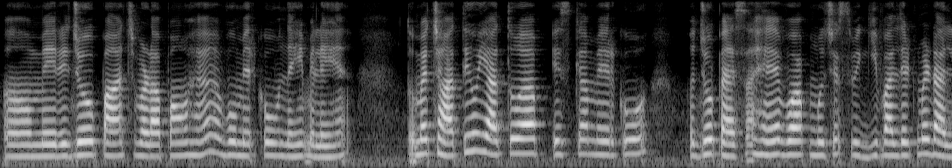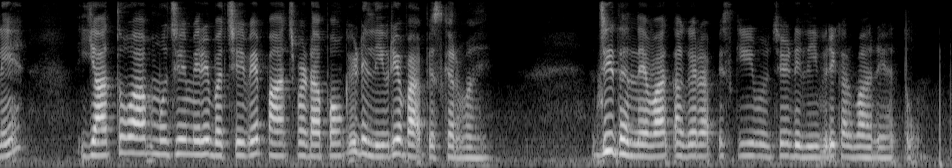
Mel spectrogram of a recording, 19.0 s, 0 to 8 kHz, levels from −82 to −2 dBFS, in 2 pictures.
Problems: none marked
